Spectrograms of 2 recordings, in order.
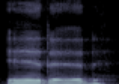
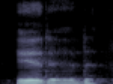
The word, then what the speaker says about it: it'd: So for iddid, this is a tricky one to pronounce because there's no vowels here. So I've rewritten it for you with the sounds. We have a flap T, which I've rewritten as two Ds, iddid, iddid. Thinking about it'd be nice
